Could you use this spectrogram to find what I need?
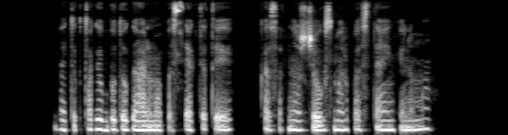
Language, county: Lithuanian, Kaunas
